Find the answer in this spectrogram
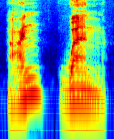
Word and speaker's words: عنوان: So we've got anwan. Anwan. Anwan. Anwan. Anwan. So the letter ayn is a little bit difficult for you. As again, as a uvular letter pronounced from the back of your throat.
